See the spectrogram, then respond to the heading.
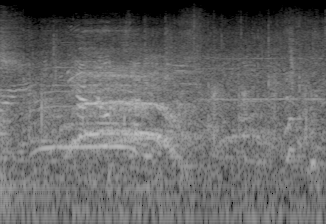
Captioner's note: crowd cheers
